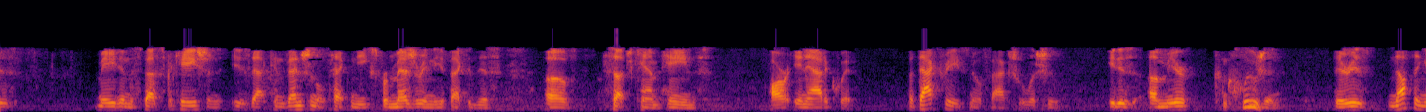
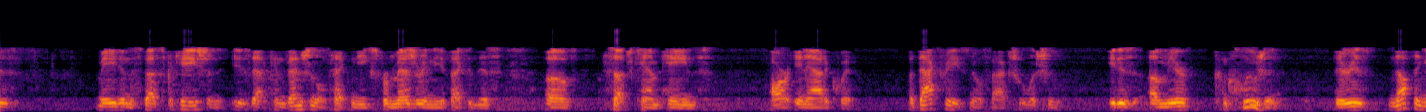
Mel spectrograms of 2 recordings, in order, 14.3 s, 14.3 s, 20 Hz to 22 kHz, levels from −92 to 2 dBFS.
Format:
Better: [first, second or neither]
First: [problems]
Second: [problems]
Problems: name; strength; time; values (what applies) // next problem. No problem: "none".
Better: first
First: none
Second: room echo; dies away in 0.2 s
